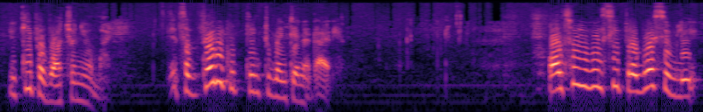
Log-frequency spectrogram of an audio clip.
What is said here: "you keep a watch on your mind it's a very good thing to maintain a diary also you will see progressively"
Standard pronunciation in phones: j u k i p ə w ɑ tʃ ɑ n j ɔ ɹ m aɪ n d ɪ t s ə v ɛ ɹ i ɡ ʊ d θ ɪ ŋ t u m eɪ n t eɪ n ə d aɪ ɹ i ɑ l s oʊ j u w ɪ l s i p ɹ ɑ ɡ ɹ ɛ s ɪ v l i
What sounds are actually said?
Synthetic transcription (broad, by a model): j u k i p ə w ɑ tʃ ɑ n j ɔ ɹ m aɪ n d ɪ t s ə v ɛ ɹ i ɡ ʊ d t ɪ ŋ t u m eɪ n t eɪ n ə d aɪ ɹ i ɑ l s oʊ j u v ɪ l s i p ɹ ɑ ɡ ɹ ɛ s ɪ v l i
